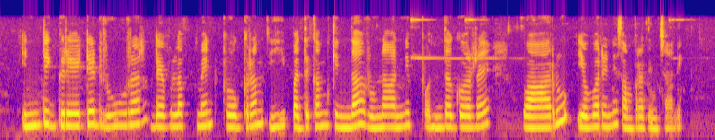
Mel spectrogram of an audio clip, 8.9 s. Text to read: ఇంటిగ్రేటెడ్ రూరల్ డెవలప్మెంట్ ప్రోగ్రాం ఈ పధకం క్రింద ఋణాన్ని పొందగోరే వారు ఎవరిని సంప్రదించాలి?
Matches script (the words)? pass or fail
pass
